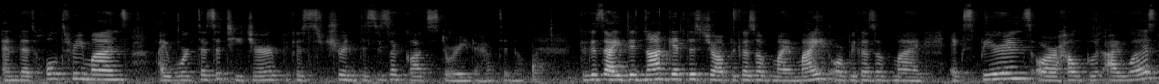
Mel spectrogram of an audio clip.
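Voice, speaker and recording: Woman with a Naga accent, relaxed and talkative, average pitch, faint background hiss. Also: normal speed. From Nagaland, India. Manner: chatty, mixes English with Hindi and other Indian languages. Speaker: teacher in an international school. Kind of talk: casual chat.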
